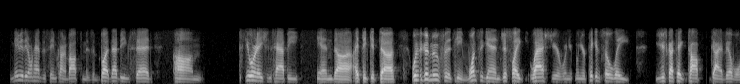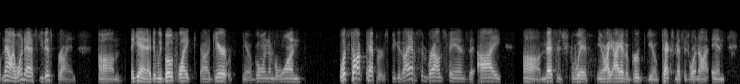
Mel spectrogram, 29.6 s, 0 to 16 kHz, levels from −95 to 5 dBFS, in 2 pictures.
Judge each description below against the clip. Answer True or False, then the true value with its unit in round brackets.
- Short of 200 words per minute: False (205 wpm)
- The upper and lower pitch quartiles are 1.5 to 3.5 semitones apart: False (4.0 semitones)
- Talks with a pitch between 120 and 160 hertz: True (140 Hz)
